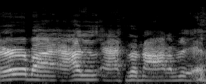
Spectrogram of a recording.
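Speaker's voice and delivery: mock slurring, drunk-sounding voice. Retelling what someone said after being skipped for critique: imitating Lemon slurring. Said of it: "he slurred".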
